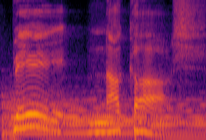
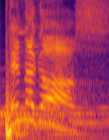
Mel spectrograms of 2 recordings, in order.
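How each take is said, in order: First: It is said as two parts, 'Pe Nagash'. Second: It is said as one word, 'Penagas'. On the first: The speaker calls it right. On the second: The speaker calls it wrong.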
